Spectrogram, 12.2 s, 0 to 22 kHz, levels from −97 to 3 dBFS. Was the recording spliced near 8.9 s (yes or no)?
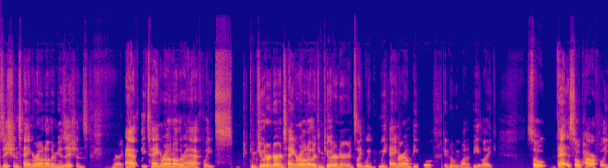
yes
